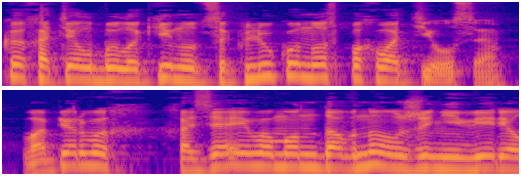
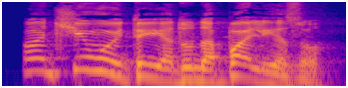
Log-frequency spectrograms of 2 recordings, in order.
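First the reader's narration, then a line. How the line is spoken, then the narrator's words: Angry. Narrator (Russian): сердито сказал Ромка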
